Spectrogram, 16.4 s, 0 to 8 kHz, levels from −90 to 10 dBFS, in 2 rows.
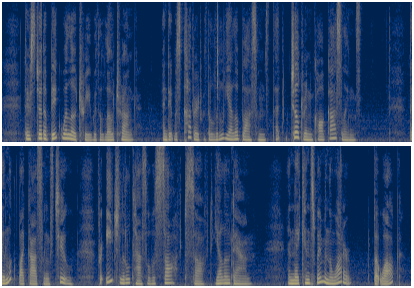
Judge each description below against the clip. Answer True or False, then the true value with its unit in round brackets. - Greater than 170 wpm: True (180 wpm)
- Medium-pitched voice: True (170 Hz)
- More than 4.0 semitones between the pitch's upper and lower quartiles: True (5.0 semitones)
